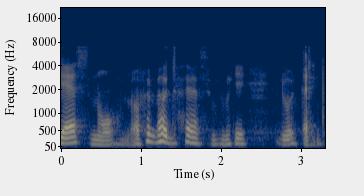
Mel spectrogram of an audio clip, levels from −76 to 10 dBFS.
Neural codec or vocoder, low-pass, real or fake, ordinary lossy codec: autoencoder, 22.05 kHz, a latent of 192 numbers a frame, VITS, trained on one speaker; 7.2 kHz; fake; Opus, 32 kbps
